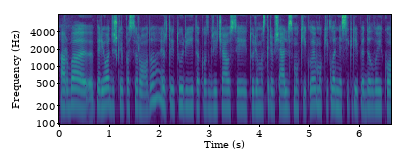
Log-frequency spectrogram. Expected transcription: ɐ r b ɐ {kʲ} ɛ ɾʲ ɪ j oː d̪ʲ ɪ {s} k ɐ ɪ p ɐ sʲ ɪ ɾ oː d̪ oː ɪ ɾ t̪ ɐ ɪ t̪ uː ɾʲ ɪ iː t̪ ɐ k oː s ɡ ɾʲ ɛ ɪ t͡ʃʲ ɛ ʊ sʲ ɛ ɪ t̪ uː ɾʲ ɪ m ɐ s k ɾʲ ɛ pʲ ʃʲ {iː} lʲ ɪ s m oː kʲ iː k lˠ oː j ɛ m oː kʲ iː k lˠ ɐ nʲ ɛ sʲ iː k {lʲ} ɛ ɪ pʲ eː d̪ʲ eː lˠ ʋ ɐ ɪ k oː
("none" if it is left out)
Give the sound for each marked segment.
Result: pʲ, ʃ, æː, ɾʲ

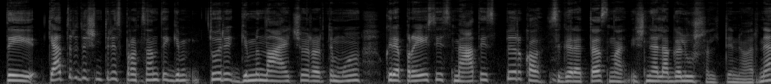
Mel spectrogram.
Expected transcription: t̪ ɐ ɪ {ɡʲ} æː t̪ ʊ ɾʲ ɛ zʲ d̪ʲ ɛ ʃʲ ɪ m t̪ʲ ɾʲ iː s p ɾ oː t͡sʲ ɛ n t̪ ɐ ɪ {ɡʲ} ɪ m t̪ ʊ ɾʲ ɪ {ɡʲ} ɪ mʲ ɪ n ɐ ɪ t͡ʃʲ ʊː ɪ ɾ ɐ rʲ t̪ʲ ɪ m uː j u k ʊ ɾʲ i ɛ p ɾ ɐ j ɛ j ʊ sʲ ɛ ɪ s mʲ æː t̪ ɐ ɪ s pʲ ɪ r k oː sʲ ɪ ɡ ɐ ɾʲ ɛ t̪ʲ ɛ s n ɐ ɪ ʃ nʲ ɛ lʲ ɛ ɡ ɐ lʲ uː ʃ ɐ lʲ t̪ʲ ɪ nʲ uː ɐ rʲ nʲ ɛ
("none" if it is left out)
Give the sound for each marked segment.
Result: kʲ, ɡʲ, ɡʲ

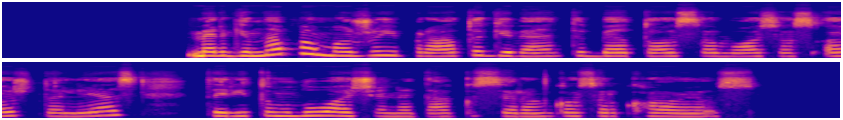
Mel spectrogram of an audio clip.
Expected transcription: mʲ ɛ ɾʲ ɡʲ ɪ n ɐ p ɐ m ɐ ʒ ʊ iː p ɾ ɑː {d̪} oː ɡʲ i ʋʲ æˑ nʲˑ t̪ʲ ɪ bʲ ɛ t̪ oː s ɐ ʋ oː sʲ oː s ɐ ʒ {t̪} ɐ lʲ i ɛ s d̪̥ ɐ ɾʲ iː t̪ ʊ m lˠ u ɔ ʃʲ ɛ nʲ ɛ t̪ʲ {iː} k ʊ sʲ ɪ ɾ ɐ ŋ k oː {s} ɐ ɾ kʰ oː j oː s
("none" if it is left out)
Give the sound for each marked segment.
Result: t̪, d̪, æː, s

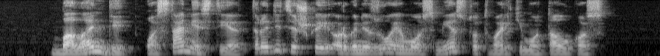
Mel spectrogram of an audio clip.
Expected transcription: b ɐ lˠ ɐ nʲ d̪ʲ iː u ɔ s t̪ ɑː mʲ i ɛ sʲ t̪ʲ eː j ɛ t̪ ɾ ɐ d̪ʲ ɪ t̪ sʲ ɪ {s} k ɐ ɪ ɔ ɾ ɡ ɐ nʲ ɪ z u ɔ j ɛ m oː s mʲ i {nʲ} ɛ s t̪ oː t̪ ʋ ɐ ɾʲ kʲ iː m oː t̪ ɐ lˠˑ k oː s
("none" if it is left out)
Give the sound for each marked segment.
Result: ʃ, none

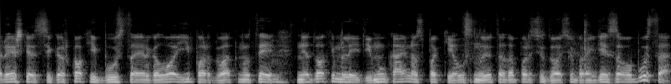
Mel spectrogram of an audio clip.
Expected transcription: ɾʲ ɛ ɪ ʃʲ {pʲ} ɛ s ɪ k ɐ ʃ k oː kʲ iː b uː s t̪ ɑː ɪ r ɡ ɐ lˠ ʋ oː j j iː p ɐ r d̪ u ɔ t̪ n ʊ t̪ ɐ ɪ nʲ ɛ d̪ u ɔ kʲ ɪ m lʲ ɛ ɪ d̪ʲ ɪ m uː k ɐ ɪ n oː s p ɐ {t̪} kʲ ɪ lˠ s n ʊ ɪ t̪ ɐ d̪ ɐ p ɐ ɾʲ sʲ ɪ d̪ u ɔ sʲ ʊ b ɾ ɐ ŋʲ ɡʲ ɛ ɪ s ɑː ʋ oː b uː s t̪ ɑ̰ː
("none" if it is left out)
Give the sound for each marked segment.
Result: kʲ, none

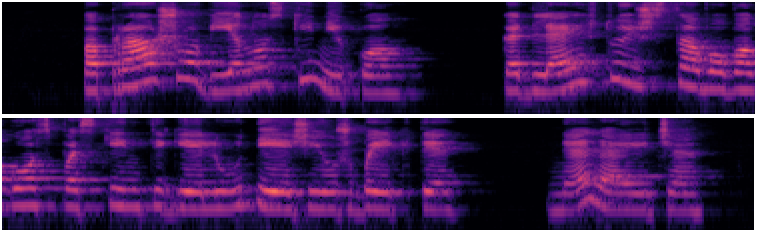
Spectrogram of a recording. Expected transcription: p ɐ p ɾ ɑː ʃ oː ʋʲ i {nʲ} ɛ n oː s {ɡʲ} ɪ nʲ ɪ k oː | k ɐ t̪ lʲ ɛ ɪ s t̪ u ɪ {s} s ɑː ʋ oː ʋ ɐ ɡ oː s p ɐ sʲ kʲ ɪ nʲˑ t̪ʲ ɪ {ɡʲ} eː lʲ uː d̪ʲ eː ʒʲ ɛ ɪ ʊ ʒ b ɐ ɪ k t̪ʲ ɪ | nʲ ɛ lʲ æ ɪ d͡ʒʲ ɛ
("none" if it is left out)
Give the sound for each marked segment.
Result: none, kʲ, ʃ, ɡʲ

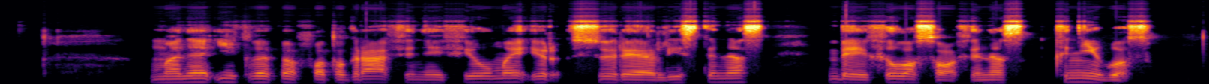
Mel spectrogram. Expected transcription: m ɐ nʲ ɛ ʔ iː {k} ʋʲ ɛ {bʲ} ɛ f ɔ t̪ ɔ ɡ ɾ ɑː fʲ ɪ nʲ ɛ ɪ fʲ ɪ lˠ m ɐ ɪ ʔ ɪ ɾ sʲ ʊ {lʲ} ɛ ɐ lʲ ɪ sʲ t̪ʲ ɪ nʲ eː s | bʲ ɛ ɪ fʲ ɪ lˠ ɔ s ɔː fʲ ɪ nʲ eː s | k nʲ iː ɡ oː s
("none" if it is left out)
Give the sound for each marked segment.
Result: k, pʲ, ɾʲ

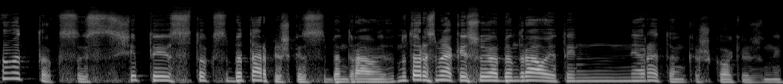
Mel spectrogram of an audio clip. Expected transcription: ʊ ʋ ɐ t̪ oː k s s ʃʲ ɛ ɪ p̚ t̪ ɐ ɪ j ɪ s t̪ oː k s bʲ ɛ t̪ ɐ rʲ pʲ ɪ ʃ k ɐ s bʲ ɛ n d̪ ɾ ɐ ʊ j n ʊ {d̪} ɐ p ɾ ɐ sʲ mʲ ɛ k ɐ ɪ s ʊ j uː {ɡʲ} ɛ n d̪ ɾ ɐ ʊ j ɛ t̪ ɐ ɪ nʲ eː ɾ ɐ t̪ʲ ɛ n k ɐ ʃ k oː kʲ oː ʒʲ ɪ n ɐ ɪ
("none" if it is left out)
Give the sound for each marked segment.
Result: t̪, bʲ

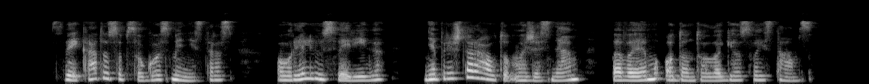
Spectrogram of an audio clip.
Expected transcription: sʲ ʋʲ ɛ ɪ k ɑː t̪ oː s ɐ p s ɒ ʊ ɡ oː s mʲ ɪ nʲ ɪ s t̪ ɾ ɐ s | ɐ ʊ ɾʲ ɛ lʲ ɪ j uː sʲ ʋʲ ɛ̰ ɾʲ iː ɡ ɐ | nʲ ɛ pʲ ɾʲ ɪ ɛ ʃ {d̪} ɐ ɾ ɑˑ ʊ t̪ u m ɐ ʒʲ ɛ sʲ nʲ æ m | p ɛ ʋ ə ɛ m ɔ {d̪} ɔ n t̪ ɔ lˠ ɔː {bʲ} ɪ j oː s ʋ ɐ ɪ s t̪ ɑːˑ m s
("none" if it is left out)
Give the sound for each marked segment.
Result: t̪, d̪, ɡʲ

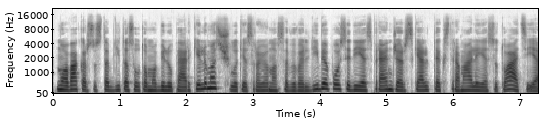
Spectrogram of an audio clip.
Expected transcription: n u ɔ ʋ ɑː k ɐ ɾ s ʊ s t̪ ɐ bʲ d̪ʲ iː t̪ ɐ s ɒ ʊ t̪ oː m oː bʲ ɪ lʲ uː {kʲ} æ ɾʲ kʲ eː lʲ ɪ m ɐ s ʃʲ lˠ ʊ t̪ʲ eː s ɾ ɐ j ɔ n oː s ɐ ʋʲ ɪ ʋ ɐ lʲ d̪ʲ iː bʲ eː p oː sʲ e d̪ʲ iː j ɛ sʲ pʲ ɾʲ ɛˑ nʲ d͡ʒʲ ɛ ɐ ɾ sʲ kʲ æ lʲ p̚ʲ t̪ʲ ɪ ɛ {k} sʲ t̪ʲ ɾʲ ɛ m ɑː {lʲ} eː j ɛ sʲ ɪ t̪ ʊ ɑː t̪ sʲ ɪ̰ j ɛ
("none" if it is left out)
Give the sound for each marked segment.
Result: pʲ, k, lʲ

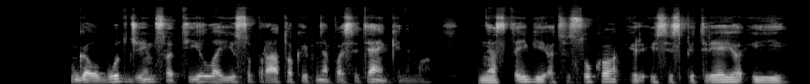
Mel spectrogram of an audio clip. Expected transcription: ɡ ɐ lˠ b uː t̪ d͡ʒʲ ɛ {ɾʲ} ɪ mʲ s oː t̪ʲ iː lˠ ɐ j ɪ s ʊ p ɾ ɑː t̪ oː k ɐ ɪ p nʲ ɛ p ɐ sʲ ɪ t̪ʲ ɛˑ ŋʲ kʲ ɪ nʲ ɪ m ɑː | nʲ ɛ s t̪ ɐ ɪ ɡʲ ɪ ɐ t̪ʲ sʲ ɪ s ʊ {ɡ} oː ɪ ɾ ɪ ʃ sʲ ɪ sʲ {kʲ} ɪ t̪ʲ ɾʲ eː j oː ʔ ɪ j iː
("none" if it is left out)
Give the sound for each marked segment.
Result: none, k, pʲ

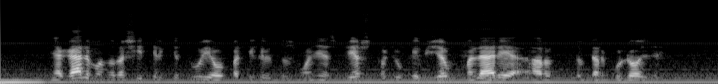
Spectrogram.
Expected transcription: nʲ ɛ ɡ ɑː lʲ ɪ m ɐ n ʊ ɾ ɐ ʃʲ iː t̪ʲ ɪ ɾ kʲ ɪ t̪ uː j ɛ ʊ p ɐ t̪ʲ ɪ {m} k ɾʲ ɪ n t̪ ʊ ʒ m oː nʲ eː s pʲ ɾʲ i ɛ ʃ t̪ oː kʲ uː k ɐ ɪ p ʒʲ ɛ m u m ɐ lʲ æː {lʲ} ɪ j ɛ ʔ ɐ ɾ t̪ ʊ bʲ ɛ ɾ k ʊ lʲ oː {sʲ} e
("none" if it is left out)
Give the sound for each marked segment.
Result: none, ɾʲ, zʲ

